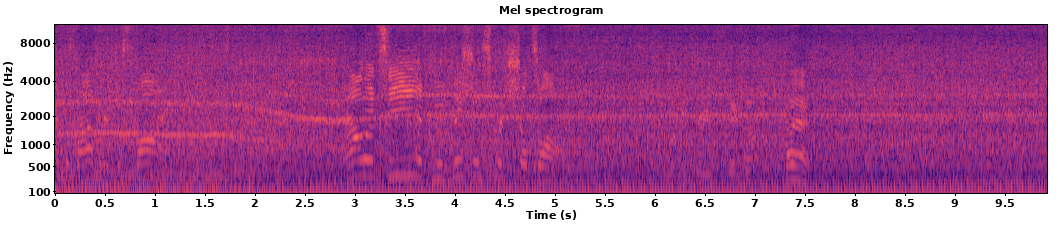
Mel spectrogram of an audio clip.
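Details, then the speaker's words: Husqvarna 2346XLS lawn tractor idling after the second ignition switch was removed and its wires joined, stator charging the battery: steady, even idle with a constant low drone and no knocks or stumbles; normal idle. "we'll find out right now while bill is starting the engine to see if it starts and shuts off while the engine's running i'm gonna test and see if it's charging"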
